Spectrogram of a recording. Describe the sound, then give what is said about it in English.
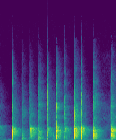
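Someone claps their hands about a dozen times for Red Sox pitcher Nick Pivetta's good game one outing, in a slightly uneven rhythm, each clap a sharp, bright smack that stands out clearly with no talking over it. “Yeah, we'll clap.”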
